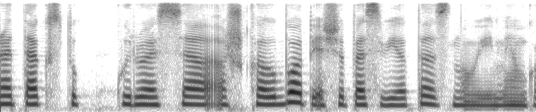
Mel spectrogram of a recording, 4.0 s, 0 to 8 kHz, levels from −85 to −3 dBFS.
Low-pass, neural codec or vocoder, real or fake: 7.2 kHz; codec, 24 kHz, 0.9 kbps, WavTokenizer, small release; fake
